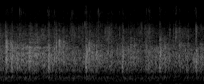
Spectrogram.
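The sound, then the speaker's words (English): An audience claps steadily, a dense wash of many hands beating together at a fairly even level throughout, with no voices heard over it. “You can clap.”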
